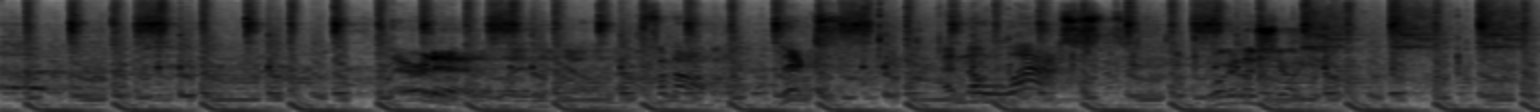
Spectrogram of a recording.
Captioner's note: speaks Chinese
